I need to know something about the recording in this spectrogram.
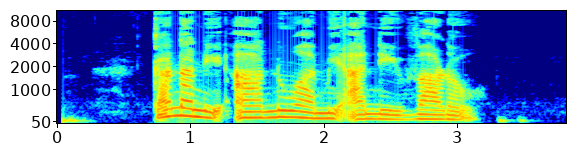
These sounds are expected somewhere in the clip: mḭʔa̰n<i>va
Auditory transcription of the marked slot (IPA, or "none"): i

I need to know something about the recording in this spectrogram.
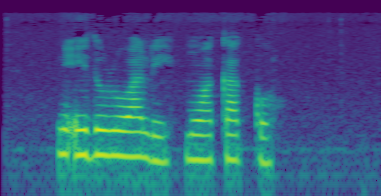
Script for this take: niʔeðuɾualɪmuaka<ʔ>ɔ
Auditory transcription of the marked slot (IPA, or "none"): k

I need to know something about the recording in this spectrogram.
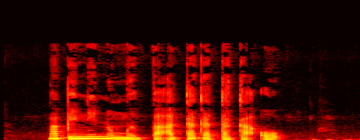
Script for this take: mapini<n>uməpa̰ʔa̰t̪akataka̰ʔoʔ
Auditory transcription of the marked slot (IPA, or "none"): n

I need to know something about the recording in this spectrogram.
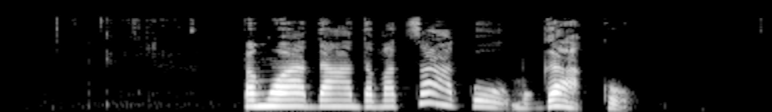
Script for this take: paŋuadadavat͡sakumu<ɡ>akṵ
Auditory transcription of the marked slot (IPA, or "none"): ɡ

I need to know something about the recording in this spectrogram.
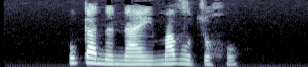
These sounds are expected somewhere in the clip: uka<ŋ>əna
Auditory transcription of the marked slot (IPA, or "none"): n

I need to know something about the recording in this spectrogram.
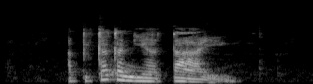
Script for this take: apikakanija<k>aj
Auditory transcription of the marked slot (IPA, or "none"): t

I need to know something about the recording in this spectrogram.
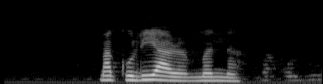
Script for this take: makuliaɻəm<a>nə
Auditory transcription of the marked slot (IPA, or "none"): ə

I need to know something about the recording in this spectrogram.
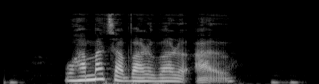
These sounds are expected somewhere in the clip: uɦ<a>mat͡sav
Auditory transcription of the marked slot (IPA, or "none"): a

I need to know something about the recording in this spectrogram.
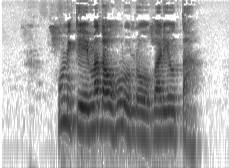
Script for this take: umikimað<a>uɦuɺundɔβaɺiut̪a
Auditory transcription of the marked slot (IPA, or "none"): a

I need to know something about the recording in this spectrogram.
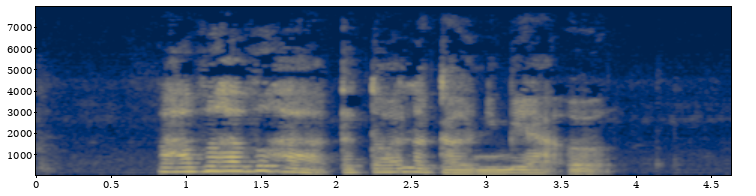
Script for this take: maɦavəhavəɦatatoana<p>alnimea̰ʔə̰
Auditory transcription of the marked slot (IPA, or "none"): k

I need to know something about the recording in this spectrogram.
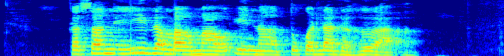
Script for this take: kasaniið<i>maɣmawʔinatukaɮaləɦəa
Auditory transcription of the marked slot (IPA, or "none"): a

